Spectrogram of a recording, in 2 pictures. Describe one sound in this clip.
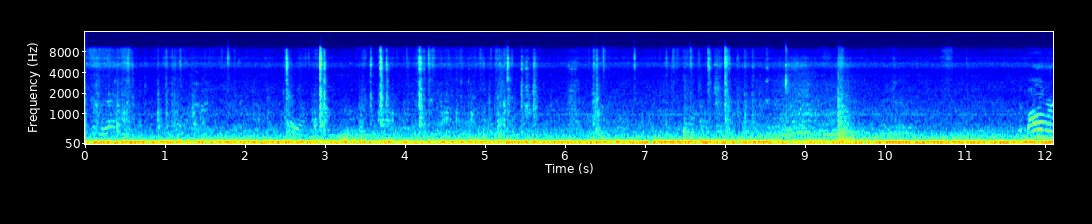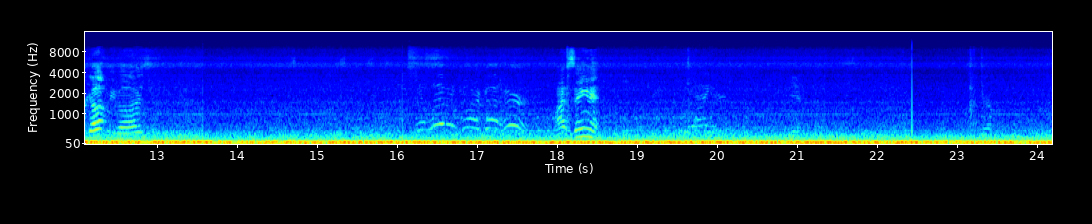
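The V8 engine of a dirt late model race car idles with a deep rumble, heard from inside the car.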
